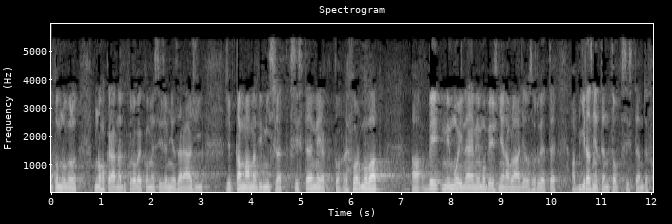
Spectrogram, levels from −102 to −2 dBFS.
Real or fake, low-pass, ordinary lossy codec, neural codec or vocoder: real; 5.4 kHz; MP3, 24 kbps; none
